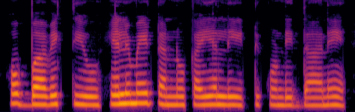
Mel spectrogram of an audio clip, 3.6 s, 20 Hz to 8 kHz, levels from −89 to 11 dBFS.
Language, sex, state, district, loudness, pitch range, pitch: Kannada, female, Karnataka, Bangalore, -17 LUFS, 215-240 Hz, 225 Hz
